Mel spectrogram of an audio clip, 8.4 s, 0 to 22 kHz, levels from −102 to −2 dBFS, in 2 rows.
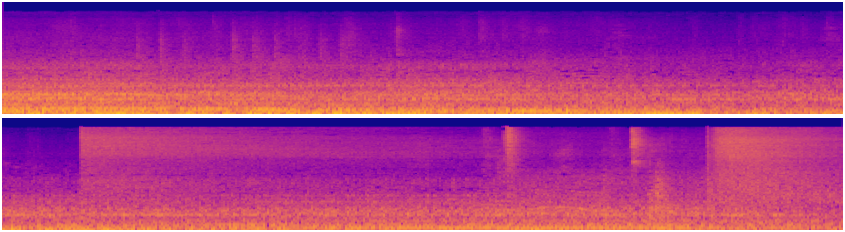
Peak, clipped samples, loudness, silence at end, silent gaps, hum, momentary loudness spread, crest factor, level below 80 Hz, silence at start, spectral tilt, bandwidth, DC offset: -12 dBFS; under 0.1%; -30 LUFS; 0 s; none; none; 8 LU; 14 dB; -32 dBFS; 0 s; -5 dB/octave; 16.5 kHz; under 0.1%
